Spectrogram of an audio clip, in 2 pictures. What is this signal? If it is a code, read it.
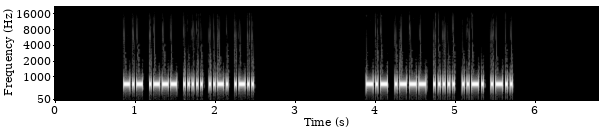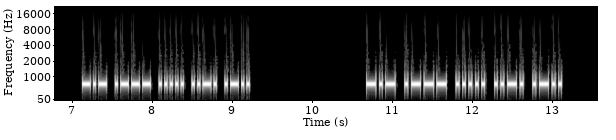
Morse code, heard as a keyed tone, about 34 wpm, 700 Hz. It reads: KJ5FL KJ5FL KJ5FL KJ5FL
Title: Speed Racing - USA 2x2 Call Signs 30wpm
